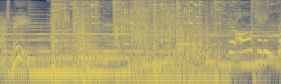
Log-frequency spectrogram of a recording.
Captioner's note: ice breaks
